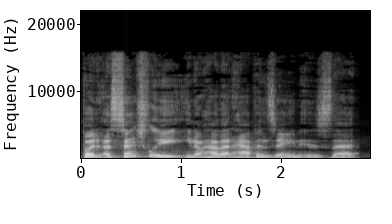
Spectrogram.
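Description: A man's voice: fairly high pitch, big pitch swings, brisk, fairly bright tone. A man co-hosting a podcast, explaining things step by step in a laid-back, casual way with ums and uhs. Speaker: podcast co-host explaining facts.

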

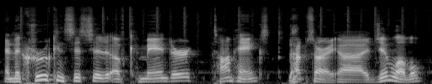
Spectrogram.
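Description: A man's voice: medium pitch, expressive, normal speed, pushed and bright, soft background music. A man hosting a podcast in a casual storytelling style, hesitant and jokey, often correcting himself. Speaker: podcast host.

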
